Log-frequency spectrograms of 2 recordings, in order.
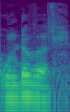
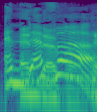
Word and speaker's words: Endeavor: Am I pronouncing it right? Endeavor or Undeavor? – Endeavor. – Endeavor. Okay, I think I got it right.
